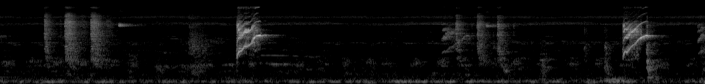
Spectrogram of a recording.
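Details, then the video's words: Female canary calling to a male, used as a lure to make males sing. Sparse chirps: a loud rising sweep at about two and a half seconds and again near six seconds, with softer short notes between, over a faint steady high hiss. "PANCINGAN KENARI BETINA MEMANGGIL JANTAN"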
